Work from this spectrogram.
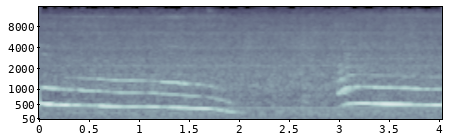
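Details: A Siberian Husky howling along with its owner gives long, clear howls that sag slowly lower and fade, then after a short silence starts a fresh howl, swooping up and holding steady.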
